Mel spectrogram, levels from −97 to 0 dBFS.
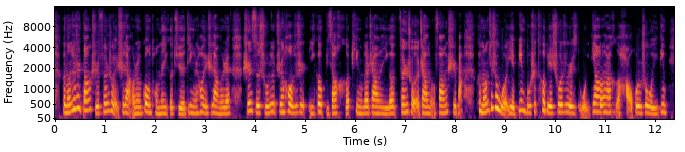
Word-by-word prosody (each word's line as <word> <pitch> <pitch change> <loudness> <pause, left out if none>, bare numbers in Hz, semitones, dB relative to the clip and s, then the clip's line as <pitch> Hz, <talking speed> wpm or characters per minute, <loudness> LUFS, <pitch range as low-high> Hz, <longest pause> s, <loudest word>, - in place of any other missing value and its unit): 可 245 - +2
能 235 +1 +3
就 340 - +3
是 380 - +3
当 305 +1 +1
时 215 -10 +1
分 255 +5 -2
手 275 - +1
也 - - -3
是 240 - -4
两 235 - +1
个 - - -4
人 200 0 -2
共 255 +1 +4
同 215 -4 -6
的 205 +1 -3
一 - - -6
个 195 0 -4
决 190 -2 0
定， 225 +3 -5
然 210 - -4
后 240 0 -1
也 - - -2
是 220 +3 -8
两 220 -3 +1
个 195 - -4
人 200 +1 0 0.2
深 270 +1 -1
思 230 - +4
熟 220 -1 0
虑 255 +2 0
之 250 -1 0
后， 250 -2 +3
就 225 - -3
是 230 -1 -3
一 205 - -7
个 250 +5 +4
比 215 -6 -13
较 210 +1 0
和 200 -2 -3
平 210 +1 -6
的 210 +1 +1
这 225 - -3
样 210 -1 +2
的 200 -1 -5
一 190 - -3
个 205 +2 +2
分 240 +2 +1
手 255 - -2
的 - - -1
这 - - -3
样 210 -1 +1
一 - - -6
种 - - -9
方 230 0 0
式 355 - -3
吧， - - -5 0.3
可 290 - 0
能 245 +3 +2
就 390 - 0
是 385 - +6
我 360 - +4
也 205 - +3
并 295 +8 -3
不 230 - 0
是 230 - -6
特 255 +4 -1
别 230 -4 +5
说 230 +3 +2
就 245 0 -6
是 215 -3 +3
我 420 +2 -2
一 - - -15
定 260 - -4
要 255 - +3
跟 230 - +4
他 240 -1 +1
和 245 - -5
好， - - -2
或 450 - +2
者 445 - +4
说 235 - +1
我 205 -3 +2
一 190 - -2
定 245 +3 -5
230 Hz, 410 characters per minute, -20 LUFS, 210-255 Hz, 0.3 s, 是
